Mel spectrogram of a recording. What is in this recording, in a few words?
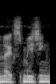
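"next meeting", Standard Southern British English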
